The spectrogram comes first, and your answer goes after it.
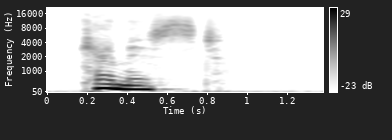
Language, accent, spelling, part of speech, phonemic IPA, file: English, UK, chemist, noun, /ˈkɛmɪst/, En-uk-chemist.ogg
- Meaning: 1. A person who specializes in the science of chemistry, especially at a professional level 2. Synonym of pharmacist 3. Synonym of pharmacy, especially as a standalone shop or general store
